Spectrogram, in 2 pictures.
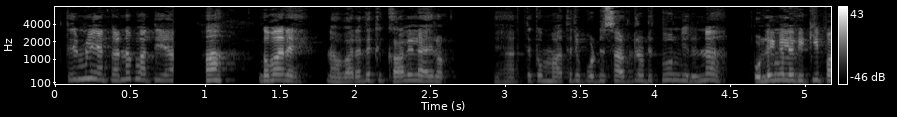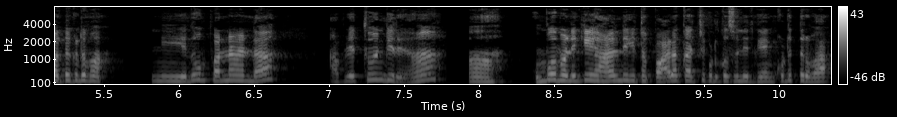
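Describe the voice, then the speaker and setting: A man's voice: high-pitched, fairly even intonation, natural voice. A man playing a pleading, remorseful husband. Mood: caring. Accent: Tirunelveli Tamil. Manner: pleading, repeating apologies, fast and soothing. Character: remorseful, anxious young husband, doting. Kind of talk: TV serial acting.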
